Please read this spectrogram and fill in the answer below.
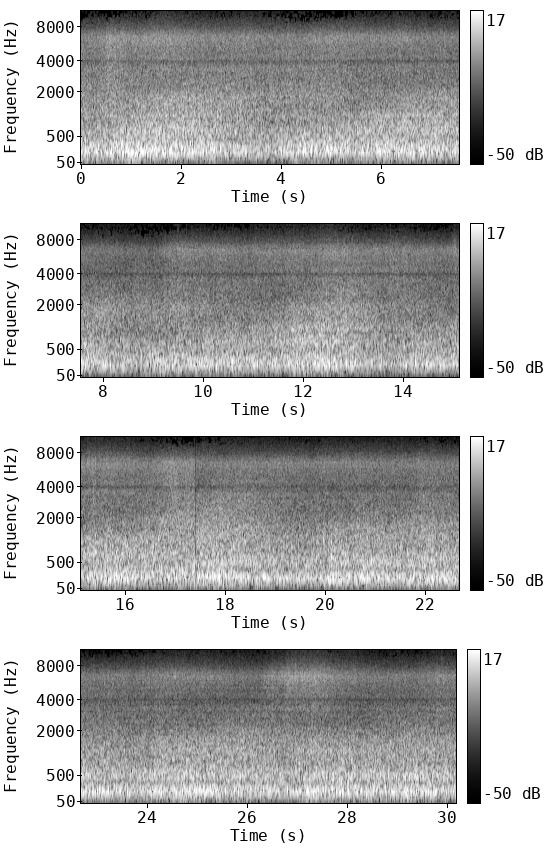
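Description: Black Sea surf breaking and washing up a sandy beach: a continuous rushing wash that swells and eases slightly with each wave.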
